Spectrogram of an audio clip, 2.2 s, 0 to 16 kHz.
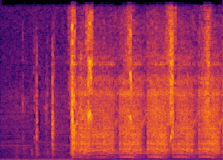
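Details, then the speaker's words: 2006 or 2007 Mazda 6 V6 from auction, cranks but won't start: starter spins fast and light, even rhythm, no compression pulses; hose test shows one cylinder dead, two weak. No compression; neglected oil changes, timing chain has play. "Notice that? Not a damn thing came out of here. Those two showed a little bit of signs of some kind of compression, but that one dead."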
